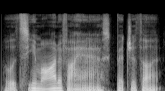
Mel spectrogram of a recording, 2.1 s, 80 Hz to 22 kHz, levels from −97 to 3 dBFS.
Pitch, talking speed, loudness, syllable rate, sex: 100 Hz, 260 wpm, -18 LUFS, 5.0 syllables/s, male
